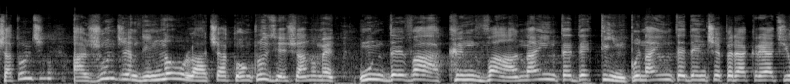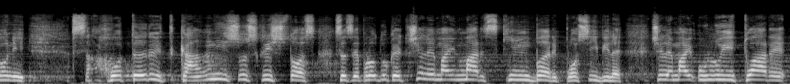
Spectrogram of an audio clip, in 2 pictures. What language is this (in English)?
Romanian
